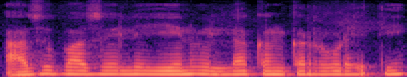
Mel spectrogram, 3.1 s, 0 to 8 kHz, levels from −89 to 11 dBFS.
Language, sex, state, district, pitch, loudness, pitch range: Kannada, male, Karnataka, Bidar, 130 Hz, -15 LUFS, 125-135 Hz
